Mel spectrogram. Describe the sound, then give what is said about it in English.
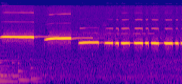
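A white-throated sparrow sings its clear, pure whistled song: two long sustained notes, then a quick run of repeated shorter notes on a slightly lower pitch, with no other sounds. “The white-throated sparrow's melancholy whistle is hauntingly beautiful.”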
